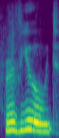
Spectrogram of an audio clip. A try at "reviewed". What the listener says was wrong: You have a tendency to not always pronounce your ed very very well.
